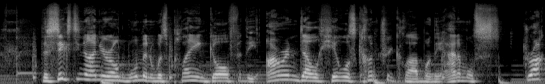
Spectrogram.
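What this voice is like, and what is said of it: Usual voice. Nothing is said of it.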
